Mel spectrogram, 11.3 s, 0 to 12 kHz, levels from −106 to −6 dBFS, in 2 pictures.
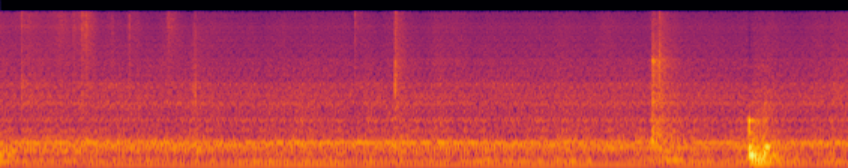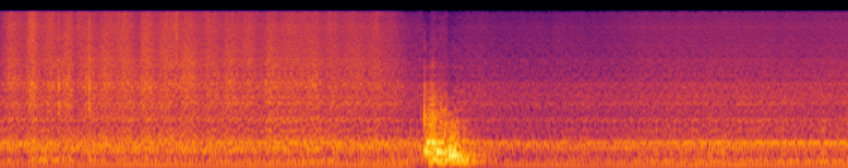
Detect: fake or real fake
